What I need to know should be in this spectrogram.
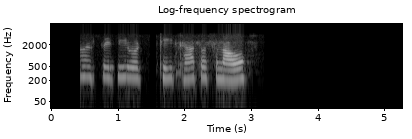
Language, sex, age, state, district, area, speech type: Dogri, female, 45-60, Jammu and Kashmir, Udhampur, rural, conversation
